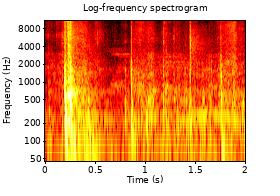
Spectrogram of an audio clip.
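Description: Hands handling a cardboard shipping box: a sharp knock just after the start, a lighter click about a second in, then quiet handling noise.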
